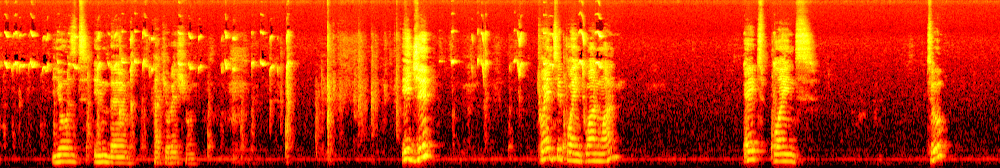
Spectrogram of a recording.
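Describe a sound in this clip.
A man speaks calmly and clearly, as if teaching.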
